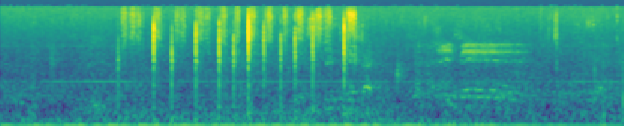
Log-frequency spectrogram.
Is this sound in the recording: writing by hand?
yes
